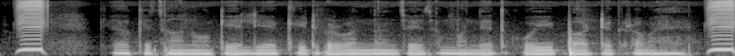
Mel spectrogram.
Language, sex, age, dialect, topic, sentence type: Hindi, male, 31-35, Marwari Dhudhari, agriculture, question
